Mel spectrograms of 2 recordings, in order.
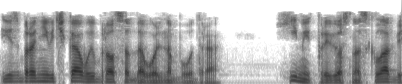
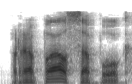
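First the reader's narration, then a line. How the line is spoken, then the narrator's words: Grumble. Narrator (Russian): снова буркнул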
